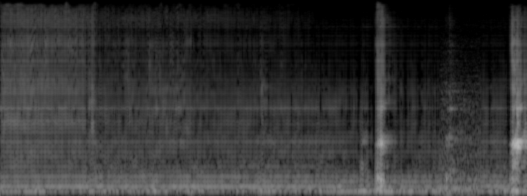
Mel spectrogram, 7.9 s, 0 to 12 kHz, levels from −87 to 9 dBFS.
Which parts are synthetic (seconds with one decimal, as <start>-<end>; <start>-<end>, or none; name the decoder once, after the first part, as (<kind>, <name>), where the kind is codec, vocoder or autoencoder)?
0.0-6.6 (vocoder, BigVGAN v2); 7.2-7.9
